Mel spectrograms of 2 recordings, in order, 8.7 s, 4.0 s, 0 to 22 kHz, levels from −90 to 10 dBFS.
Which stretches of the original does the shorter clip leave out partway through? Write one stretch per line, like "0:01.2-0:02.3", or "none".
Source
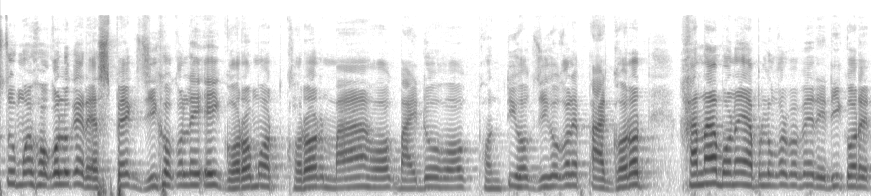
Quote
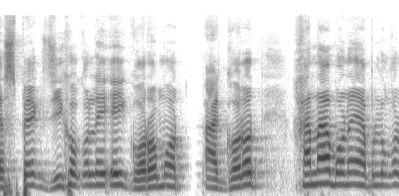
0:02.9-0:05.8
